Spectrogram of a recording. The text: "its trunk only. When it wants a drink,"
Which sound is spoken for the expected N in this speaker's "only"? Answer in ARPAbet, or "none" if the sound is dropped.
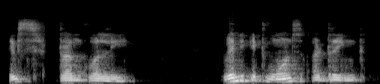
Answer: none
